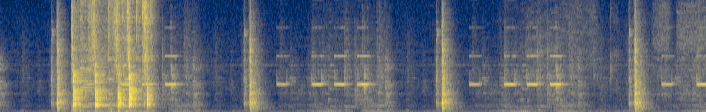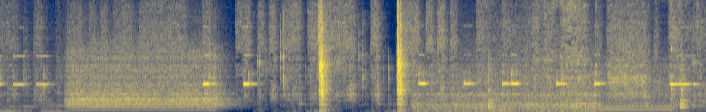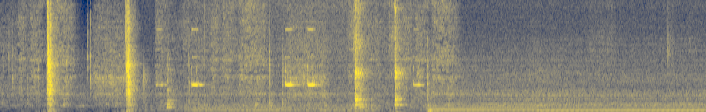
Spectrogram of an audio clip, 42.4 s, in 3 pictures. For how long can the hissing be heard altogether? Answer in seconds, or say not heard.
27 s.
